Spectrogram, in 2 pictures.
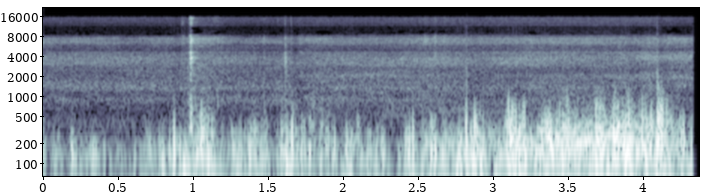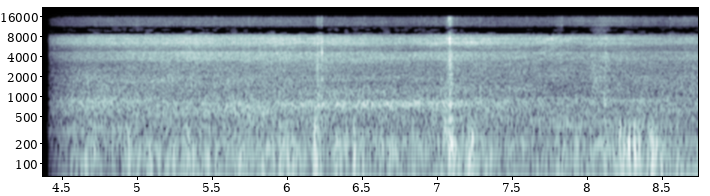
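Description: Wind buffeting the microphone in irregular low gusts, strongest just before a sudden cut about halfway through, then a steadier, quieter rush of wind noise with a few faint clicks.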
